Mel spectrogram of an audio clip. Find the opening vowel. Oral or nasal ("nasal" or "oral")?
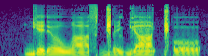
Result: oral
